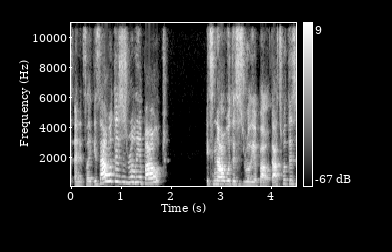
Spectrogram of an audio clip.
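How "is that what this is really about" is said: skeptical challenge. Retold or imitated. Coach challenging a wife's complaint.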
